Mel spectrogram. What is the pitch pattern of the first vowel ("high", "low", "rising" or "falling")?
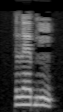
low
